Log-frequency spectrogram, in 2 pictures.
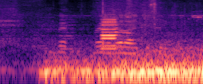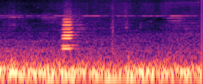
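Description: A car rumbles along the road with a steady low engine and road drone, while short car horn toots sound from nearby traffic and people talk.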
